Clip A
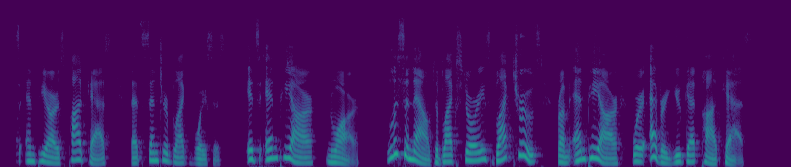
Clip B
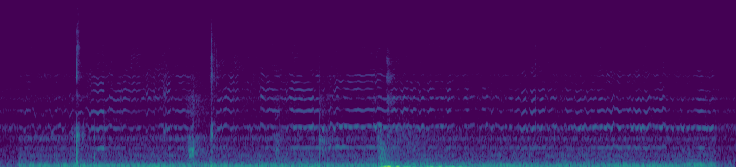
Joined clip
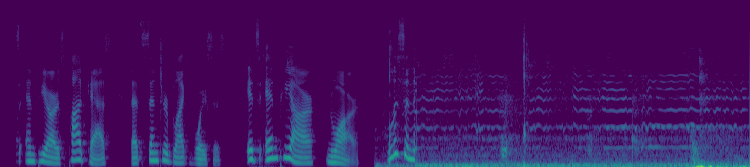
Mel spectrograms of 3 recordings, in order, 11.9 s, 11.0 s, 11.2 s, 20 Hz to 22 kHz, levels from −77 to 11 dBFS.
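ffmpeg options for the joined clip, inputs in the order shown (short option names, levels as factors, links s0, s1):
-filter_complex "[1:a]asplit=2[s0][s1];[0:a]apad=whole_dur=11.25,atrim=end=11.25,atrim=end=6.232[s2];[s1]atrim=start=1.538:end=6.56[s3];[s0]atrim=start=0.93:end=1.54,asetpts=PTS-STARTPTS,volume=0.299,afade=t=in:d=0.004:c=hsin,afade=t=out:st=0.606:d=0.004:c=hsin,adelay=5620[s4];[s2][s3]acrossfade=d=0.004:c1=hsin:c2=hsin[s5];[s5][s4]amix=inputs=2:normalize=0"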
